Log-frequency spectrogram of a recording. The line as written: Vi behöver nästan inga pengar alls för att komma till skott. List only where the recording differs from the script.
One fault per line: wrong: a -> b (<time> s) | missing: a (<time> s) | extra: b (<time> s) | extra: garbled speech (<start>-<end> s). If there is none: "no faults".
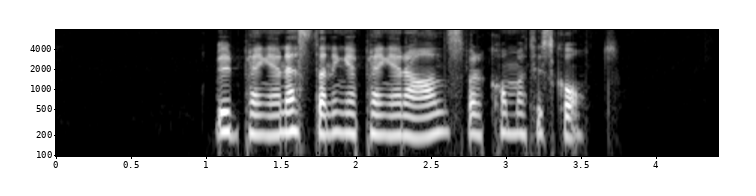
wrong: behöver -> pengar (1.2 s)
